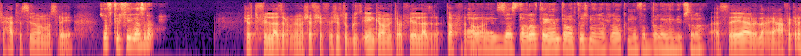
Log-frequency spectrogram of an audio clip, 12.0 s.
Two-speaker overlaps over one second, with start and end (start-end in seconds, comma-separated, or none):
none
